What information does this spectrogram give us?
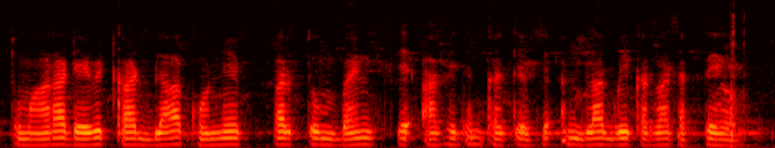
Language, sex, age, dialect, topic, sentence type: Hindi, male, 31-35, Awadhi Bundeli, banking, statement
